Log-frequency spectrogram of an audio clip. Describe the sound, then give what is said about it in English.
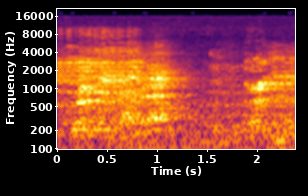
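Pigs grunting at a university farm complex in Arkansas, eager for dinner: a dense, continuous mass of rough, low grunts at moderate loudness, with no talk over it. “The pigs at Arkansas State University's farm complex are eager for dinner time.”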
